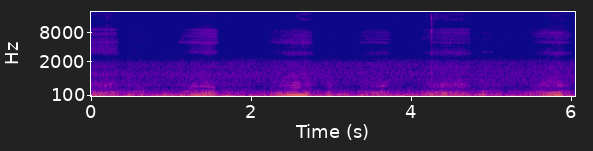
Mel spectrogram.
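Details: A dog snoring in a car: soft, breathy, low snores repeat roughly once a second, each a short rasping burst, over a steady low rumble from the car.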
